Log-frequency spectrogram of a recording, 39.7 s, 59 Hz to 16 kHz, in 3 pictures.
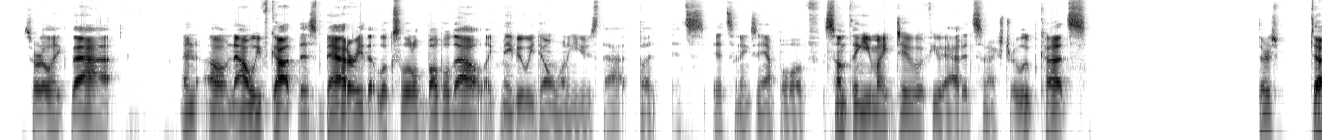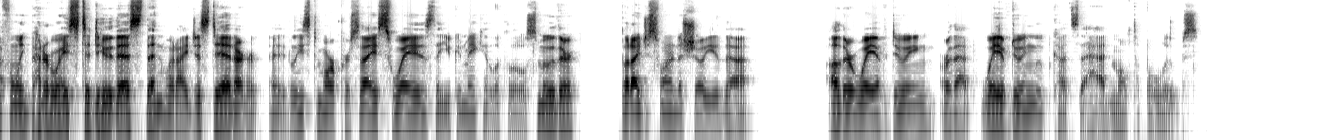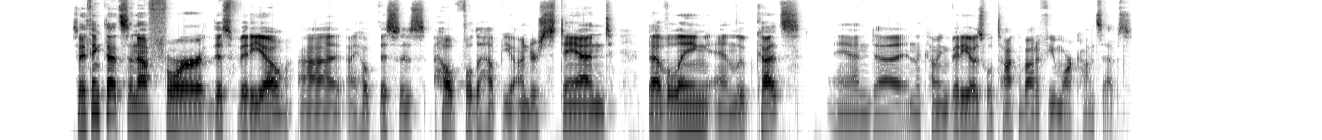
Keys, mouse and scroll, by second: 1.3 Tab, 1.7-4.6 middle drag, 4.6 scroll down 1, 5.2-7.3 middle drag, 5.2-5.8 scroll down 2, 7.6-8.2 scroll up 4, 8.4 Tab, 9.8-10.4 scroll down 2, 10.4 middle click, 11.7 click, 19.5 middle click, 20.6 Tab, 21.6 Tab, 26.7 Tab, 35.6-37.6 middle drag.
